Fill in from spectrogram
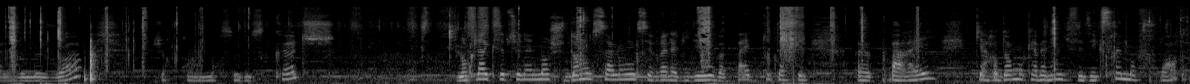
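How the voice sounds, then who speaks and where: A woman's voice: medium pitch, vocal fry, heavy background noise. A middle-aged woman with a cold, chatting through a home craft tutorial with lots of fillers. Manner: chatty, repeats "tout simplement" and "voilà", many fillers. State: congested with a cold. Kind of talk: casual craft tutorial narration. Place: living room at home.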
